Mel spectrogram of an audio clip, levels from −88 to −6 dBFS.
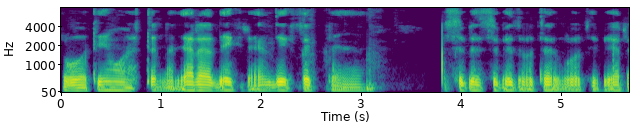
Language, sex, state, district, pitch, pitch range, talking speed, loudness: Hindi, male, Bihar, Araria, 100 Hz, 95-100 Hz, 170 wpm, -17 LUFS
